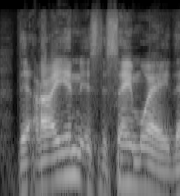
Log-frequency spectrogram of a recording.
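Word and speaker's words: עין: The letter Ayin means just what it sounds like. I. It's Ayin. It's Ayin.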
